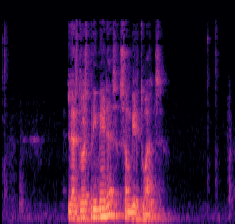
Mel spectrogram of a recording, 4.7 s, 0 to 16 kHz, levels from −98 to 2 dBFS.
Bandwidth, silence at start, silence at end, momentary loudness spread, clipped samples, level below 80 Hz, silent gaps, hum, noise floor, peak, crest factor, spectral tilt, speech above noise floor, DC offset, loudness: 11.5 kHz; 1.35 s; 1.4 s; 14 LU; under 0.1%; -46 dBFS; none; none; -71 dBFS; -6 dBFS; 18 dB; -7 dB/octave; 50 dB; under 0.1%; -22 LUFS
